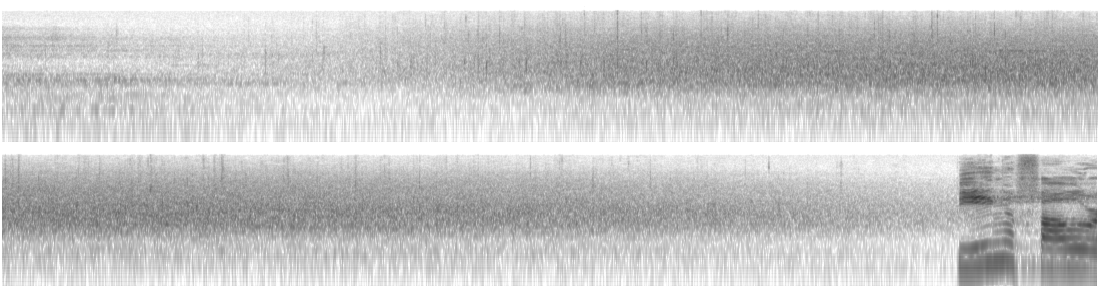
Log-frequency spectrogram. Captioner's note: applause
